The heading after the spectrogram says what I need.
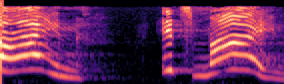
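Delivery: put-on high, loud child's scream, shrieking.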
